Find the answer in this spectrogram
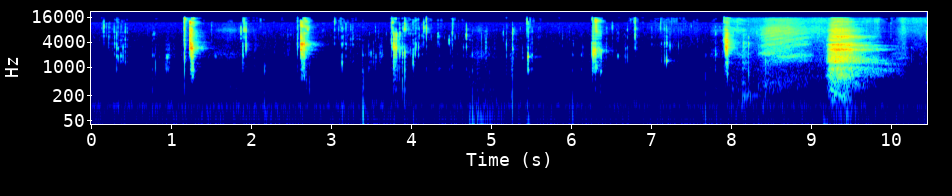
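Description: Close-miked kisses: about five sharp lip smacks a second or two apart, then a loud breath near the end.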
